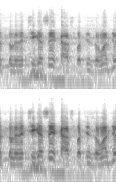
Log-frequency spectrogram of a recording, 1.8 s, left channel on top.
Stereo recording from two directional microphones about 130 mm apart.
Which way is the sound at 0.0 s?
15° right (ahead or behind).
